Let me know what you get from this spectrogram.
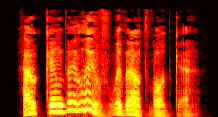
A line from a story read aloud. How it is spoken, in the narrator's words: Popov chuckled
